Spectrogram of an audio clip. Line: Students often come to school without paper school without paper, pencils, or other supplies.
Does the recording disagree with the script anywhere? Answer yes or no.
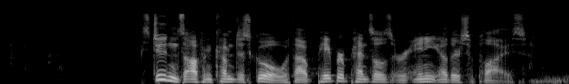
yes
